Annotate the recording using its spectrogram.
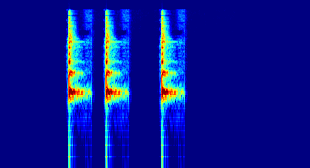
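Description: Three short, pitched pop sound effects in quick succession, each dying away within a fraction of a second.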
